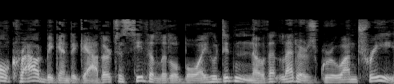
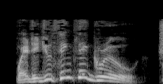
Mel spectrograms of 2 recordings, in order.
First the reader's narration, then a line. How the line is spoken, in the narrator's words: shouted the earl irritably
